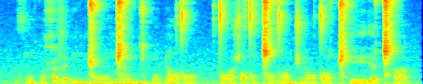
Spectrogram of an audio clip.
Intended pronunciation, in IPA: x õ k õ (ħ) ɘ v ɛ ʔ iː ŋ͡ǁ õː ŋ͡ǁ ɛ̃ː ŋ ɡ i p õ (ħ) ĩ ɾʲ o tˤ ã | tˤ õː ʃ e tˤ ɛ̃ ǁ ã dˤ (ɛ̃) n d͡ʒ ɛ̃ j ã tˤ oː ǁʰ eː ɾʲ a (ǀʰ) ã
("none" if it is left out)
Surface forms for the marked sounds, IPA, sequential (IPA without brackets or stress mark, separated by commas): ħ, ʔ, ɛ̃, ǁʰ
